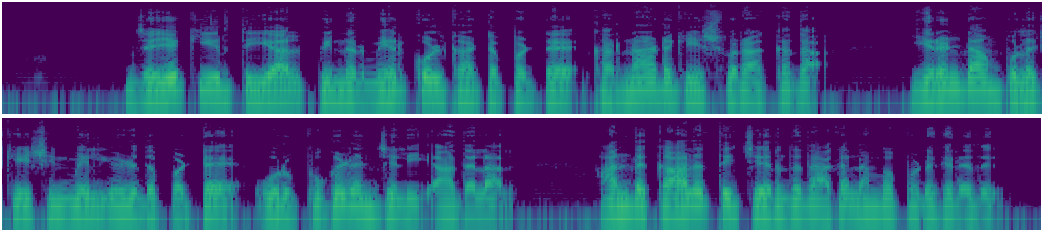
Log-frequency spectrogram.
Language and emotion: Tamil, neutral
